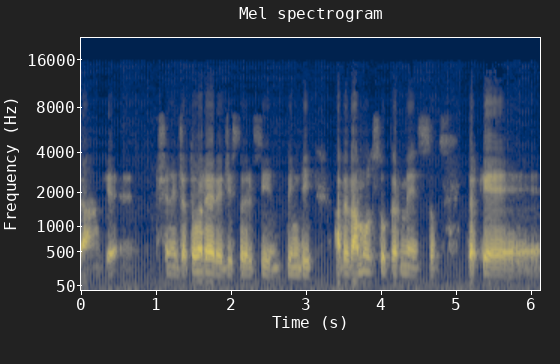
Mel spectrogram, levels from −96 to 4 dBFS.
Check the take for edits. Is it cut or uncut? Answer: uncut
